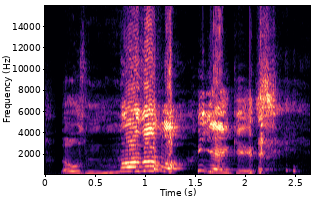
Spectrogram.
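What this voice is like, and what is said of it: Loud shouted imitation of another's voice. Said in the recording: “That went right into the red. ... I blew out somebody's eardrums ... With my terrible Samuel L. Jackson impersonation.”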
